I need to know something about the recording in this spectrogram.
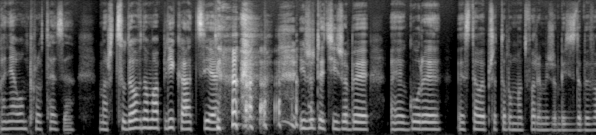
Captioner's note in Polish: śmiech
